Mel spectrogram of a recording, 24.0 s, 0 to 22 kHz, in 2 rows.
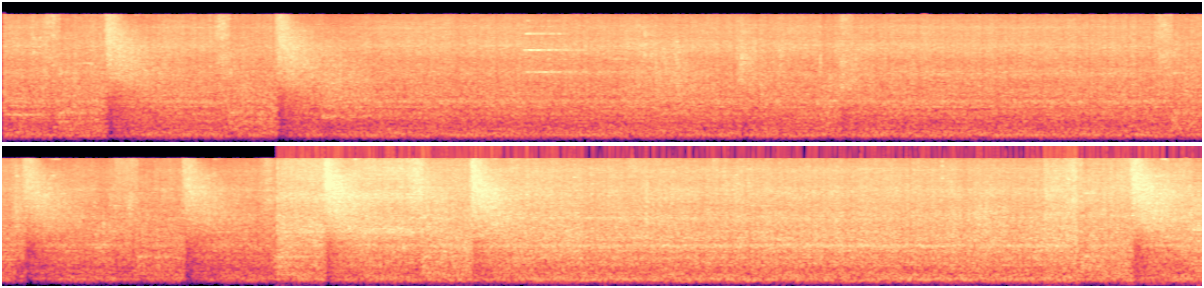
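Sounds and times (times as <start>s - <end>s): forging machinery running: 0.1s - 24.0s
sharp machine sounds: 0.1s - 24.0s.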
